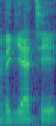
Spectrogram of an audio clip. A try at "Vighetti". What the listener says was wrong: Vighetti? You don't pronounce the G. Vighetti.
